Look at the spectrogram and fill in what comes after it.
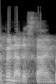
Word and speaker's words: Vanidestine: It's Dakota Vanidestine, but no worries at all.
